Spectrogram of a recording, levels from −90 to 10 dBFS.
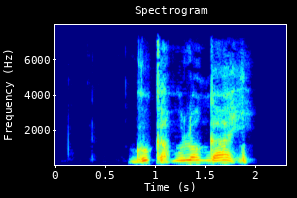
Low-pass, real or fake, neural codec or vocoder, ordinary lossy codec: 7.2 kHz; real; none; AAC, 48 kbps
